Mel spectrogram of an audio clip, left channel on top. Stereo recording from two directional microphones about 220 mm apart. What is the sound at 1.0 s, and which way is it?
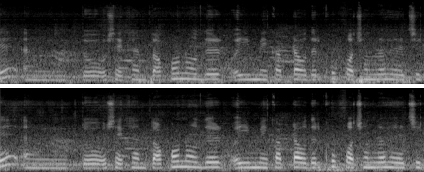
Speech, 10° right (ahead or behind).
